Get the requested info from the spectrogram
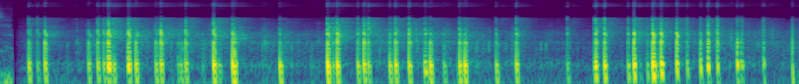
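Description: Small fireworks strapped to a thrown boomerang crackling in rapid, irregular pops, several a second, in clusters with short lulls about three and five seconds in.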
